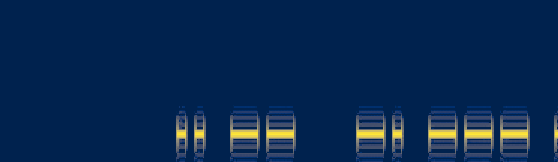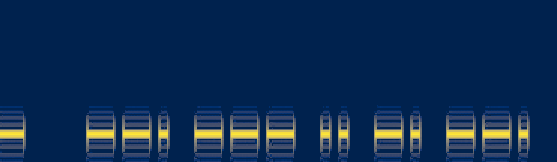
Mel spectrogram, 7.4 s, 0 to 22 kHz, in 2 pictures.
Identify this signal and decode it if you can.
Morse code, heard as a keyed tone, about 20 wpm, 700 Hz. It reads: IM NOT GOING
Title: Sentences with 3-Word Phrases - 20wpm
